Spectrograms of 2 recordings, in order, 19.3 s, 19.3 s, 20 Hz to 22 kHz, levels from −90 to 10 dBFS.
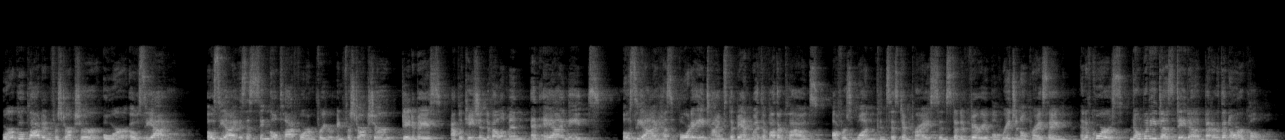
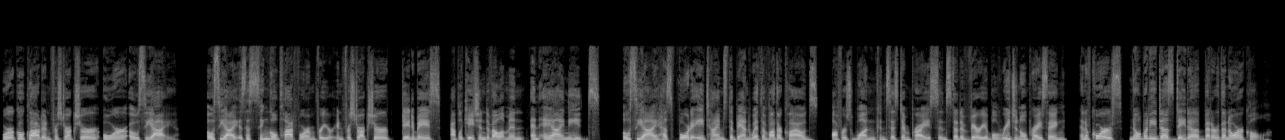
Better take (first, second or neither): second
